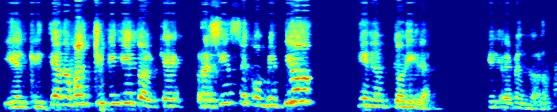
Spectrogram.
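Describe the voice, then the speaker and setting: A high-pitched man, preaching to a congregation with emphatic swings of voice. He keeps checking in with his listeners. The recording is dull and lo-fi, as if taken in a church room. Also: sing-song, moderate pace. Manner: emphatic, asks the audience often, rising and falling sharply. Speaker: pastor teaching a class. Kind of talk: sermon-style Bible teaching with congregation questions.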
